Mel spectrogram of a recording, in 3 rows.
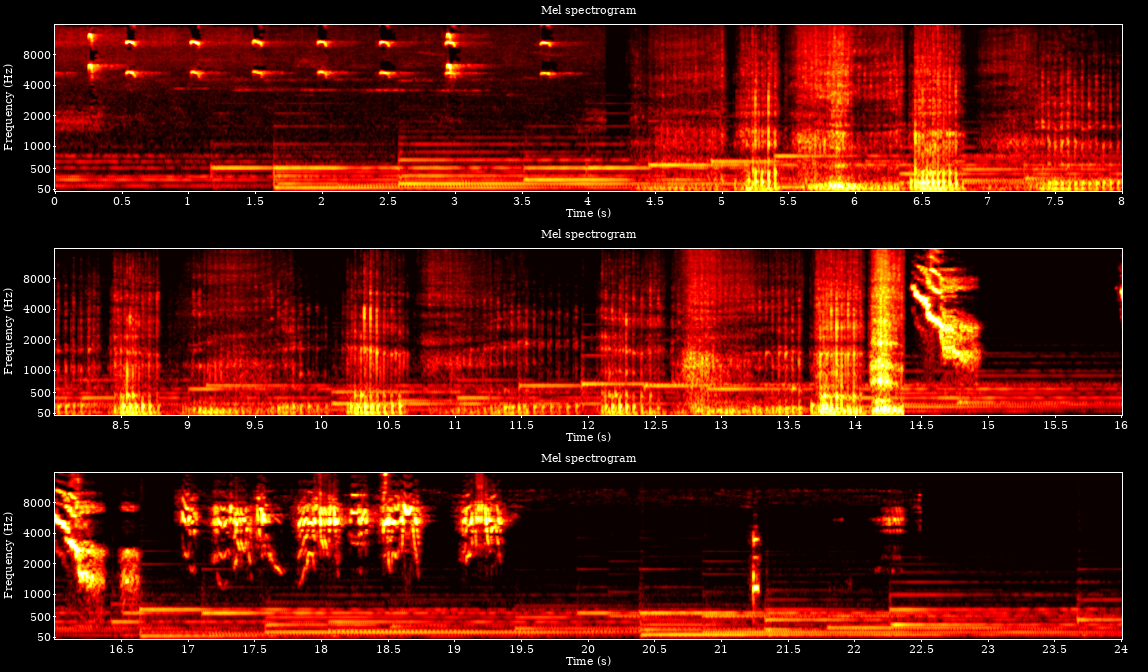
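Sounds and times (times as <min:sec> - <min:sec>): gentle instrumental music: 0:00.0 - 0:24.0
leopard roaring growls: 0:04.3 - 0:15.0.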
